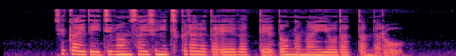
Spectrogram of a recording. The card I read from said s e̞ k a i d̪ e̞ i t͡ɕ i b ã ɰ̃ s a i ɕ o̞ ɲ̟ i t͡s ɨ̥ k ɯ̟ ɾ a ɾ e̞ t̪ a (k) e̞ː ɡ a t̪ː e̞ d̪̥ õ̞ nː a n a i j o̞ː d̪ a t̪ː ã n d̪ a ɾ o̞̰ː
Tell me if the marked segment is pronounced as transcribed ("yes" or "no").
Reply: no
